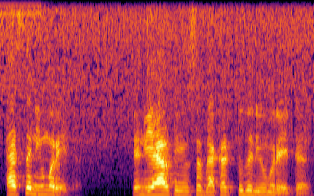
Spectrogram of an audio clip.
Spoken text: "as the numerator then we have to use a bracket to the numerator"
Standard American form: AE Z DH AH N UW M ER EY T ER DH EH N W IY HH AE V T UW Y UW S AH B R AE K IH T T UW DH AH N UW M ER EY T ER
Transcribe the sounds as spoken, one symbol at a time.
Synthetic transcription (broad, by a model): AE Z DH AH N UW M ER EY T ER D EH N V IY HH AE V T UW Y UW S AH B AE K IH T T UW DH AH N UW M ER EY T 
